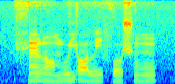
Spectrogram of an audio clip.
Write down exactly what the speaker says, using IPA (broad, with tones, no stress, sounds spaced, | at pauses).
h ɛ̃˧ l ɔ̃˨ m u˨˦ j ɔ˦˨ l i˧ f o˨ ʃ ũ˧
